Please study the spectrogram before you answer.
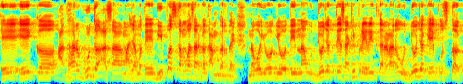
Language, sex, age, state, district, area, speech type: Marathi, male, 45-60, Maharashtra, Satara, urban, spontaneous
